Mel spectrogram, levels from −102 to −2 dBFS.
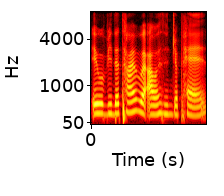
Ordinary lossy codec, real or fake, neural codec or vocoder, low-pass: none; real; none; none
